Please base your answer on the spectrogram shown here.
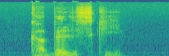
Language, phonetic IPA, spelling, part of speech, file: Polish, [kaˈbɨlsʲci], kabylski, adjective / noun, Pl-kabylski.ogg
